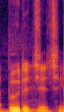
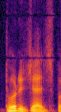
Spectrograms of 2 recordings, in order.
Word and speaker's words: Buttigieg: Yeah, Buttigieg. Yep. – Buttigieg.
